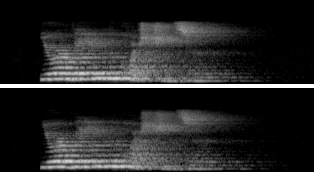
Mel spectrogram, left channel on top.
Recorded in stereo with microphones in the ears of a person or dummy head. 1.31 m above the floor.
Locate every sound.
0.4 s a woman speaking: 75° left (ahead or behind), 1.7 m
